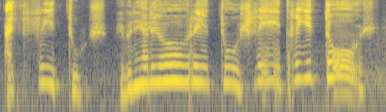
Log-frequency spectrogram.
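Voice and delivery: high, whining despair at the screw-up; exasperated groan. Acted. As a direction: moan that it's all ruined. Ayoub despairing over the blunder.

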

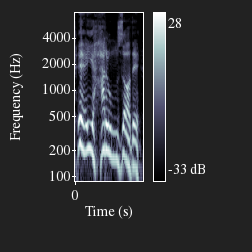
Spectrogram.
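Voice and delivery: loud, high enraged shout; attacking yell; furious curse. A narrator's reading. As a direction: explode with rage. Springs up and attacks him.

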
